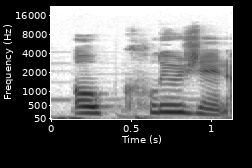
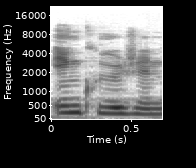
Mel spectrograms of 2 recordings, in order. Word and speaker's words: occlusion: wrong but it's ambient occlusion I used to say inclusion there's no in anywhere in occlusion so I don't know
